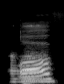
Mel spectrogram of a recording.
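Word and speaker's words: ك: কফ কাফ কাফ কাফ কাফ উচ্চার একদম পাতলা হ্যাঁ আর কফের উচ্চারণ একটু শব্দ গলার ভিতর থেকে একটা শব্দ আসবে কফ কাফ কাফের উচ্চারণ একরকম উচ্চারণ গুলো একবার আমরা যদি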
